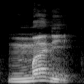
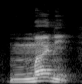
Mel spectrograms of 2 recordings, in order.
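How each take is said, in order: First: The word ends with an 'ee' vowel sound. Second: The word ends with an 'ee' vowel sound.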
